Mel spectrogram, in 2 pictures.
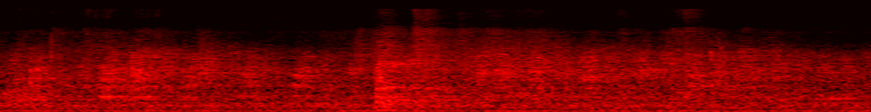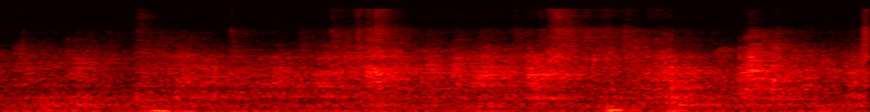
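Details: Red female Siberian husky panting steadily in quick, breathy bursts, with soft whining mixed in and a few low thumps near the end.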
